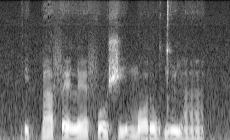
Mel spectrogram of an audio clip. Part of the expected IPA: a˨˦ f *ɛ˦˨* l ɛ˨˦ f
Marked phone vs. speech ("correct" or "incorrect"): correct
